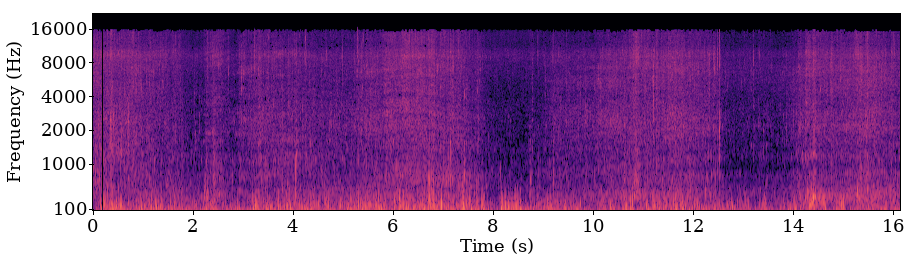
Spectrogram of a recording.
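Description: Wind buffeting the microphone over the wash of waves on a rocky shore, in uneven gusts. The hiss thins out briefly about eight seconds in and again near thirteen seconds.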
